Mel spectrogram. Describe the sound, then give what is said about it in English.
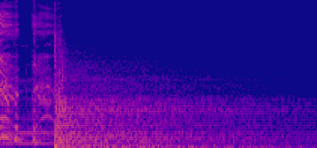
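A man coughs once right outside the house, just outside the back door, at night, heard from the kitchen: a short, muffled burst followed by a low, fading rumble in an otherwise quiet space. “But then one night, while sitting at the table in the kitchen, I heard a man cough right outside the house.”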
